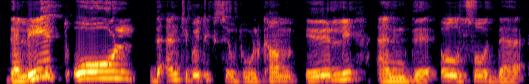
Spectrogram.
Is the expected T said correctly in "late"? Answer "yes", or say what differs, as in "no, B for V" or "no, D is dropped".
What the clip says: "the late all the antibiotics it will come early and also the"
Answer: yes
